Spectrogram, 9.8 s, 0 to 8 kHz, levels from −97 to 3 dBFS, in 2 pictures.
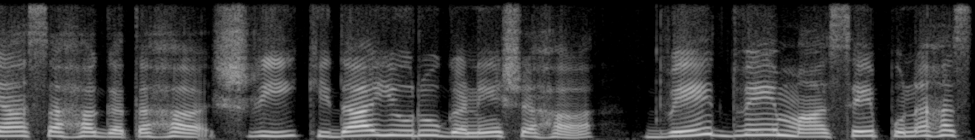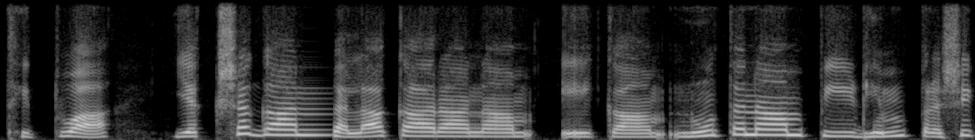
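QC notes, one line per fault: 6.41 to 6.58 s, burst of packet loss: a run of packets, or one long one, failed to arrive in time, so the receiver concealed the hole for about 145 ms by extending the last sound and fading it out, heard as a held buzz or sinking hiss with no real audio underneath. When playback picks up again, about 150 ms of the original speech is gone. The wideband coding around it, with nothing above 8 kHz, fits G.722.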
